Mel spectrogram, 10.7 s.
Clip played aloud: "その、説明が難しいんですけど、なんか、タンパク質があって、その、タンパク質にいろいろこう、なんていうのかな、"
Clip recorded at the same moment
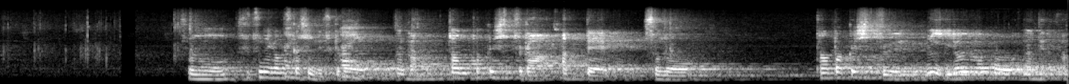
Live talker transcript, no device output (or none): はい。はい。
